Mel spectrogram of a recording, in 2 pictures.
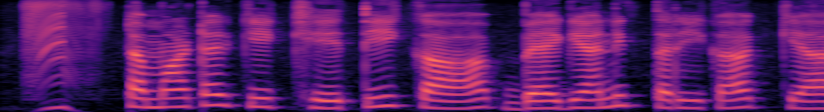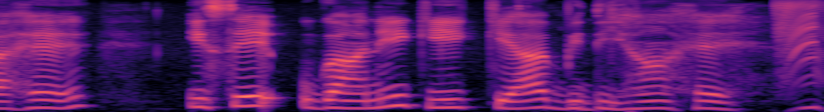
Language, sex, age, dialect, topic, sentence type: Hindi, female, 25-30, Garhwali, agriculture, question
